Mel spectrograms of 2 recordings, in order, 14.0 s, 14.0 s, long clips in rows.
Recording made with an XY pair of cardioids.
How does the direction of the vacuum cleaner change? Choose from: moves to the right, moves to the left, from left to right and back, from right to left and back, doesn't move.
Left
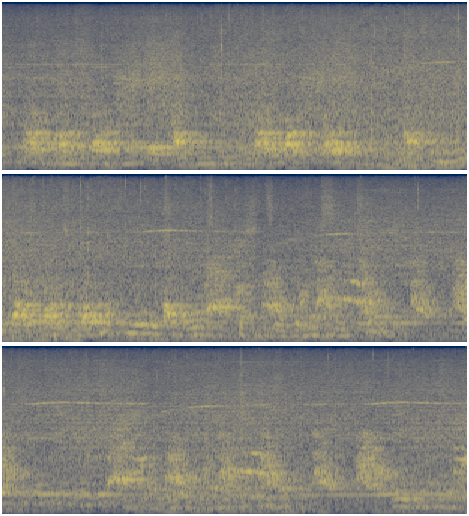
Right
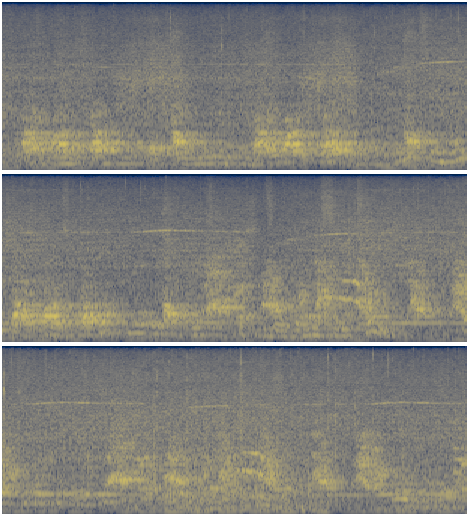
from left to right and back.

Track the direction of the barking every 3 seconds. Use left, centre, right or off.
right, centre, right, right, right.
